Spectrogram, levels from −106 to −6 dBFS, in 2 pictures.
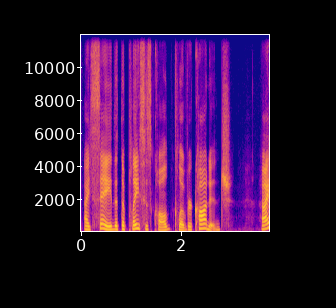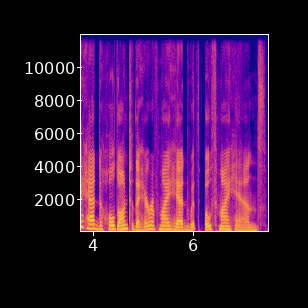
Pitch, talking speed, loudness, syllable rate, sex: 205 Hz, 190 wpm, -20 LUFS, 4.3 syllables/s, female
